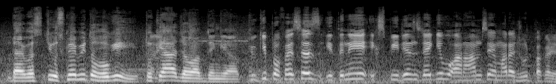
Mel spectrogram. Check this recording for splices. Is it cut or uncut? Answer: cut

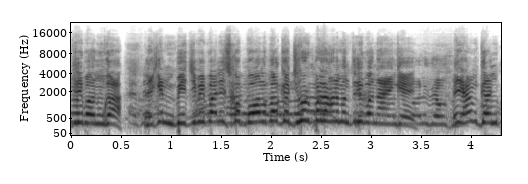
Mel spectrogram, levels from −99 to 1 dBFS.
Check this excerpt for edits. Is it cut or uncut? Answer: uncut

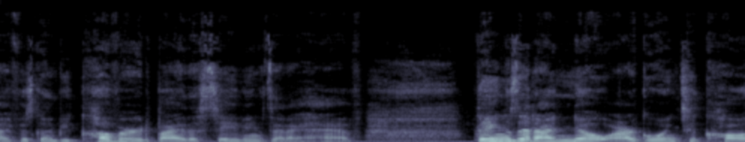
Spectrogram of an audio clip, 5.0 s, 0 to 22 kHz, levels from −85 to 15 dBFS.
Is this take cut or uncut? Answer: cut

